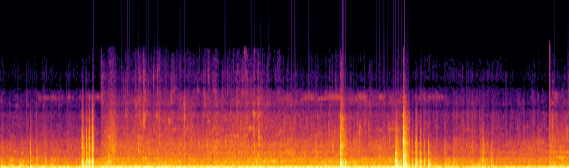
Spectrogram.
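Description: A spatula scrapes and stirs rice in a metal pot.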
